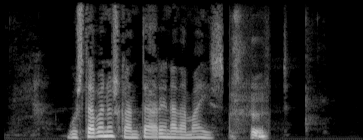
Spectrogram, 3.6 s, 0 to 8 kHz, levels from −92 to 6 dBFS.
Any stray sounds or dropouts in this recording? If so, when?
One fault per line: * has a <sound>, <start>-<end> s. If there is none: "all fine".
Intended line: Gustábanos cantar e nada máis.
* has a laugh, 2.3-2.7 s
